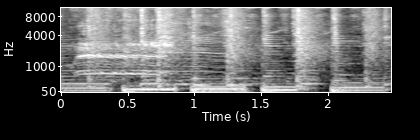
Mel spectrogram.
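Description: Sheep bleat repeatedly at Bukit Domba Sentul farm, several close, loud, wavering calls following one another in quick succession with no talking.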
